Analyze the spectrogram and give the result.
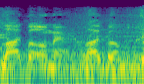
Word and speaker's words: Lag BaOmer: And especially in times of emergency or in times of crisis or even in times like this, like Lag BaOmer. Am I saying that right? – Lag BaOmer.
